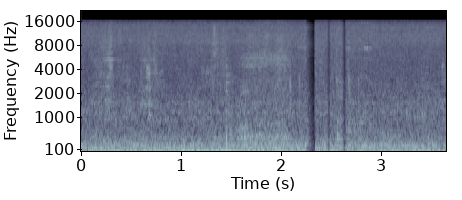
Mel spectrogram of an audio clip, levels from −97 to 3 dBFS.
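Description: At 2.24 to 2.35 s, 2.45 to 2.50 s and 2.60 to 2.66 s there's a cluster of short stalls from a late packet. The jitter buffer ran dry, so the last bit of sound got stretched for 91, 28 and 39 ms. Nothing drops out, but it hangs with a faint buzzy wobble.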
